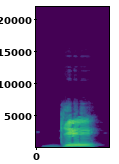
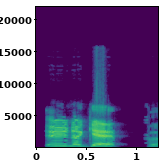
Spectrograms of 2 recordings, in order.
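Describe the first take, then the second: First: "guêpe" split as guê, pause, pe; syllable by syllable. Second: Said in the usual way. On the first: Shown as a demonstration. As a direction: sound out "guêpe" in two separate syllables, guê / pe. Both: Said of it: "L'association de ces syllabes".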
